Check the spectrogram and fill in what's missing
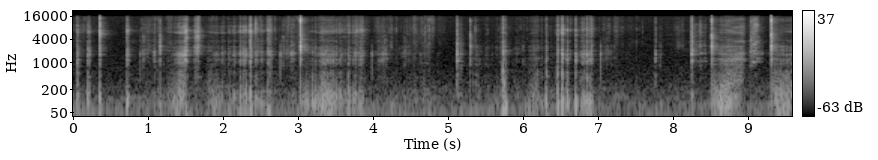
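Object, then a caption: Bar of soap shaved with a blade. A flat, rectangular, solid yellow soap bar held in the palm is shaved and scraped with a utility knife blade, curling off soap shavings. Crisp, sharp clicks and dry, bright scraping rasps come in quick irregular bursts over a soft, low rumble, each snap stopping at once with no ring.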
